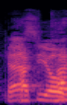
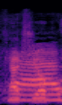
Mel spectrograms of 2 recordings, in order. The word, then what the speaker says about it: Cacioppo: how's it pronounced? Cacioppo. Cacioppo, right? It's kind of Italian. It's Cacioppo.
